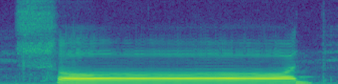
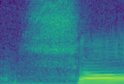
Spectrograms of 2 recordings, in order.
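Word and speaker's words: ص: The second Musta'liyah letter is Sad. Sad. Where we pronounce from our mouth this Musta'liyah letter, Sad, pronounced from the tip of the tongue and the inner edges of both front upper teeth. This Musta'liyah letter will be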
